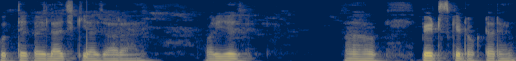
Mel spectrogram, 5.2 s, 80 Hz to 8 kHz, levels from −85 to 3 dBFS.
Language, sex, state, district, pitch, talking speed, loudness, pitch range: Hindi, male, Jharkhand, Jamtara, 110 Hz, 160 wpm, -30 LUFS, 105-110 Hz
